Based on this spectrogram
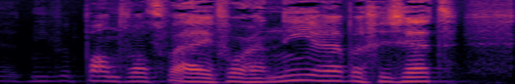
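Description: Somewhat breathy and dark, mellow in tone, a man speaks on a very clean recording with a silent background. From Netherlands, Eindhoven region. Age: 50s. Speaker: campus managing director. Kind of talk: interview. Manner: halting.

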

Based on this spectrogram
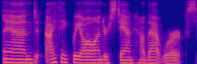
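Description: A woman talks at a moderate pace, the sound dry and close with no echo. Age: 60s. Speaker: author and religion scholar. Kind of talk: interview. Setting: online conversation.

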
